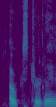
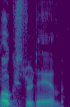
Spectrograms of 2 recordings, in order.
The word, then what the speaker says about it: Oaksterdam: So I may be able to do some teaching down at the Amsterdam, how do you pronounce it? Oaksterdam. Oaksterdam Yeah, you better learn how to say University.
